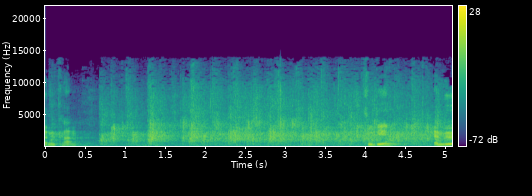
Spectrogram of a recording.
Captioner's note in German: Beifall BÜNDNIS 90/DIE GRÜNEN und CDU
